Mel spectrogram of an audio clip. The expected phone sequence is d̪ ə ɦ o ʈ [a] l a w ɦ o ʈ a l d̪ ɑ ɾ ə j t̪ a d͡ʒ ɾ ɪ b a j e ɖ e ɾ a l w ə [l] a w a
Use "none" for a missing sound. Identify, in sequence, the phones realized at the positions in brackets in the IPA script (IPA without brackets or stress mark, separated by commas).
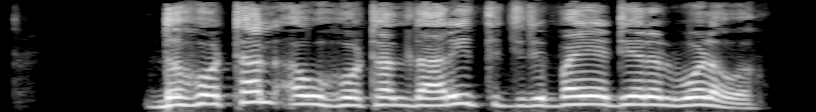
a, ɽ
